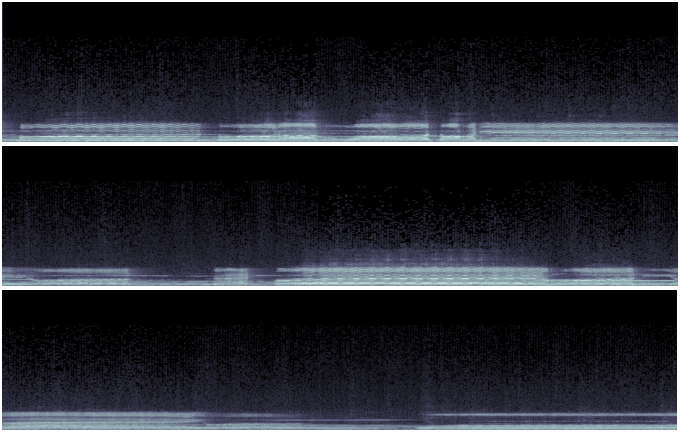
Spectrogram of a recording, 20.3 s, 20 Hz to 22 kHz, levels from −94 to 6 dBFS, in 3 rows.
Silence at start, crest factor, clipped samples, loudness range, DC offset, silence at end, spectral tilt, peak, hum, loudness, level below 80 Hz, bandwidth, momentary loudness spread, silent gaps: 0 s; 16 dB; under 0.1%; 14 LU; under 0.1%; 0 s; -6 dB/octave; -2 dBFS; none; -17 LUFS; -42 dBFS; 5.2 kHz; 17 LU; none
